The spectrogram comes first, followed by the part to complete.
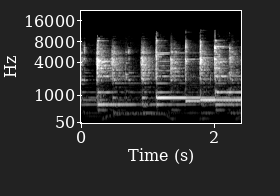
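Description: Honor smartphone ringing for an incoming call: a melodic ringtone of quick, sharply struck notes, its phrase repeating, with a loud note about a quarter second in.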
